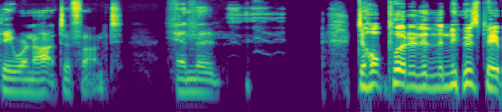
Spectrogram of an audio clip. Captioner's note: laughs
